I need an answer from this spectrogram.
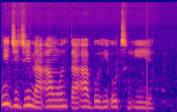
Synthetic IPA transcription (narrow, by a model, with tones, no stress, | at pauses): i˦d͡ʒi˨d͡ʒi˦na˨ʔa˦ŋʷʊ˦n̩˦ta˨ʔa˦bʊ˦ɣɪ˦ʔo˦tu˨i˦ɦe˦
